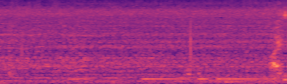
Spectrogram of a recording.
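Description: A steady rushing noise, like blowing air, with a faint low hum that comes in and out from about halfway through.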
